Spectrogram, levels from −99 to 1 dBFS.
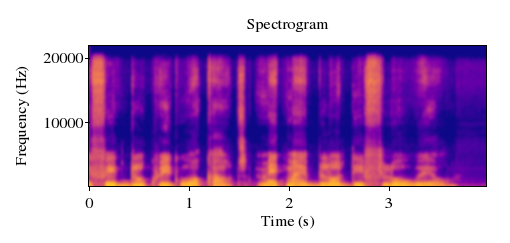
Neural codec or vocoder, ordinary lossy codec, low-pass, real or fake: vocoder, 44.1 kHz, 128 mel bands, Pupu-Vocoder; none; 19.8 kHz; fake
